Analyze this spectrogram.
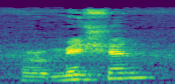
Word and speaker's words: permission: Next word is permission. So you have to stress on mish, as you can see in phonetic transcription, it's a noun.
